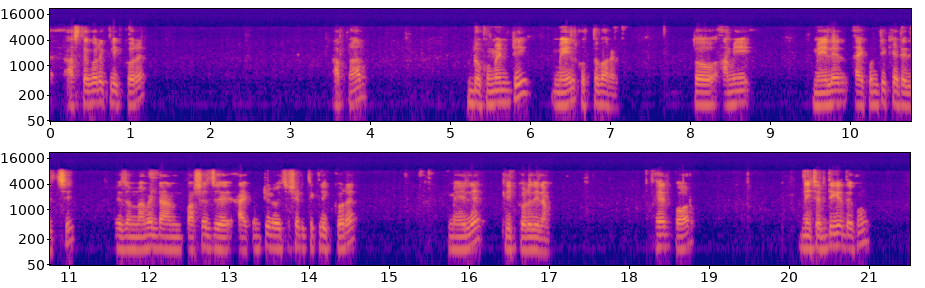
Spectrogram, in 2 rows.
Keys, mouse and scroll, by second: 0.8 click, 5.2 click, 10.5 click, 15.3 click.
